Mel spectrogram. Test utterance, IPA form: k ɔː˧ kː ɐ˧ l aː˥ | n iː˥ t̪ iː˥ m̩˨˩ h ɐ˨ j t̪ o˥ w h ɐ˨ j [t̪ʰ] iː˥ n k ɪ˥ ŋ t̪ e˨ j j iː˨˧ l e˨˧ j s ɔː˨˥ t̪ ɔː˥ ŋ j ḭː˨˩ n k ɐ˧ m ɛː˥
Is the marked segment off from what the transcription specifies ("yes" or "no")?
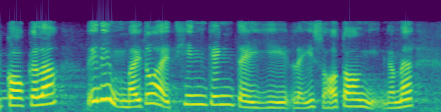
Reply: no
